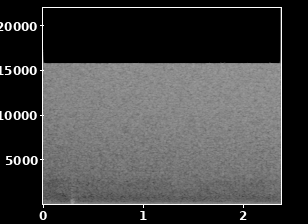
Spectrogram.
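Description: A steady, low electrical mains hum with a faint hiss from the microphone and recording chain in a pause between spoken sentences, with one faint click about a quarter second in.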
